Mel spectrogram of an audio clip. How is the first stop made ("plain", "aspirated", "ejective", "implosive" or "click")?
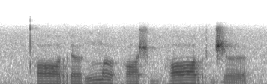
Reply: aspirated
